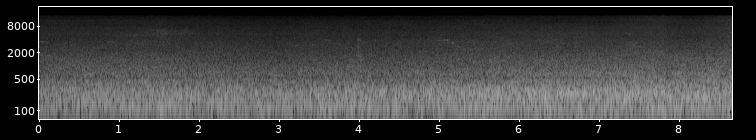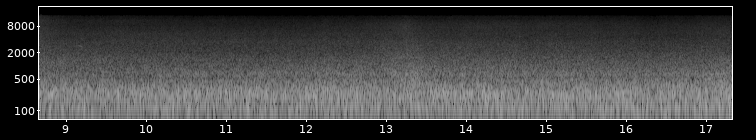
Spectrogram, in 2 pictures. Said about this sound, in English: The sun shines down as they sit side by side on the beach sand with a view of the whitecaps rolling in.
